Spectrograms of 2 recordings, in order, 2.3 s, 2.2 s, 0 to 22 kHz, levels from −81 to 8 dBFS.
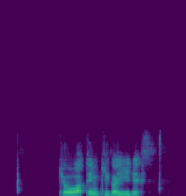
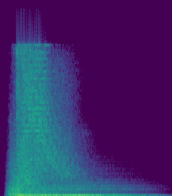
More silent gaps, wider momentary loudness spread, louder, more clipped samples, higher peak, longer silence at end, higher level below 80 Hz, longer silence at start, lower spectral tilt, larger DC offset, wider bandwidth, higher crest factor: first, 0.47-0.73 s vs none; first, 22 LU vs 18 LU; second, -27 LUFS vs -20 LUFS; neither; about the same, -6 dBFS vs -4 dBFS; first, 0.5 s vs 0.35 s; second, -68 dBFS vs -24 dBFS; about the same, 0.2 s vs 0.1 s; first, -6 dB/octave vs -3.5 dB/octave; neither; second, 7.6 kHz vs 18 kHz; first, 24 dB vs 16 dB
